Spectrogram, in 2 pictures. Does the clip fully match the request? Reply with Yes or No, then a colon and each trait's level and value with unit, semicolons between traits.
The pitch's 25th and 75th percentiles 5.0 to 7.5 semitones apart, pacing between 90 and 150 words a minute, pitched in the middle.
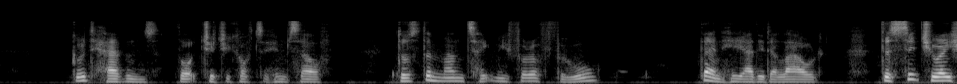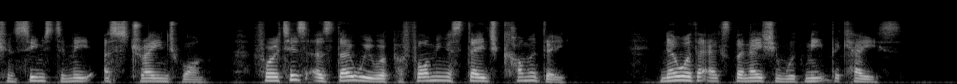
Yes: wide, 5.4 semitones; average, 140 wpm; medium, 145 Hz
